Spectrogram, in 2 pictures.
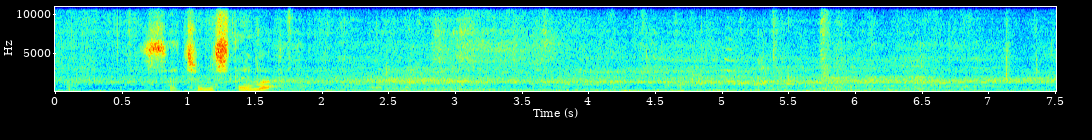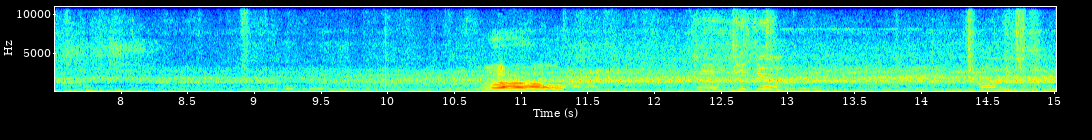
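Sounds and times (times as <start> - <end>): road traffic rumble: 0.0 - 15.0.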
